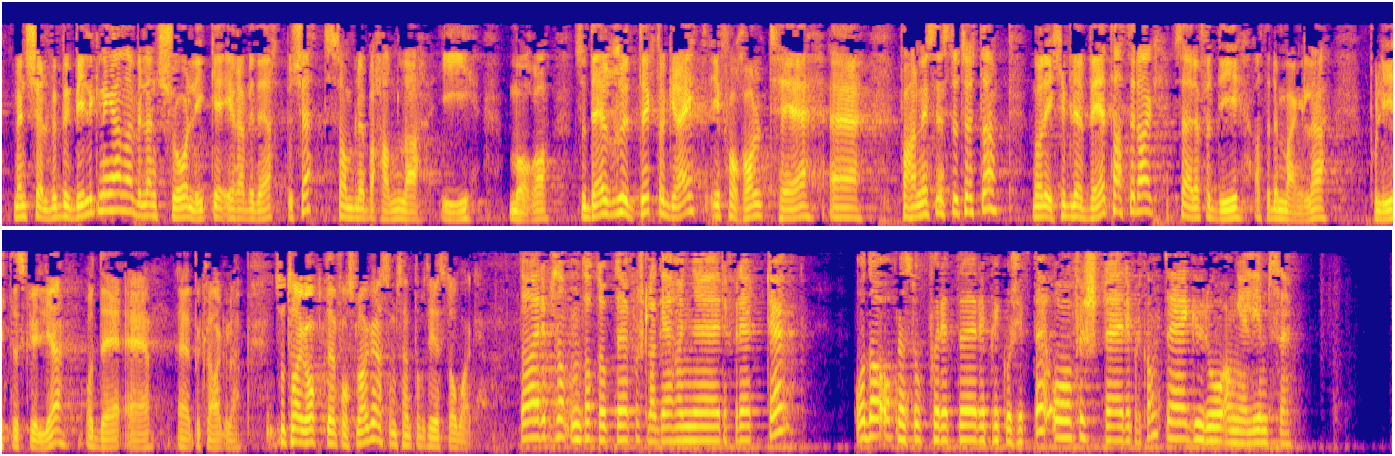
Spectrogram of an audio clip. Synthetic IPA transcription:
mɛnʃœlʋəbəʋɪlɡnɪŋɑnəʋɪlɛnʃoːlɪɡːəʔɪɾɛʋɪd̪eːʁt̪̚bʉd̪ʂɛt̪ːsɔmblɪɾbəhɑnd̪lɑɪ | mɔɾɔ | sɔd̪ɛæɾɾʉd̪ːɪkt̪ɔɡɾæɪt̪ʰɪfɔɾhɔlt̪ʰɪl | fɔɾhɑnlɪŋsɪnst̪ɪt̪ʰʉt̪ːənɔd̪ɛɪçːəblɪɾʋeːt̪ʰɑt̪ːɪd̪ɑːɡsɔæɾd̪ɛfɔd̪iːɑt̪d̪ɛmɑŋləɾ | pʰʊliːt̪ɪskʋɪljəɔd̪ɛʔæ | bəkʰlɑ̰ːɡəlɪ̰sɔt̪ʰɑːɾɛɡɔpːd̪ɛfɔʂɭɑːɡəsɔmsɛnt̪əpɑt̪iːəst̪oːbɑ̰ːɡ | d̪̥ɑhɑɾɛpɾəsnɑnnt̪ʰɑt̪ːɔp̚d̪ɛfɔʂɭɑːɡəɦɑnɾɛfəɾeːʈʰɪl | ʔɔd̪ɑʔoːpnəsd̪ʉɔpːfɔɾɛt̪ɾɛpʰlɪkːʊʂɪft̪əʔɔfœʂʈəɾɛplɪkʰɑnt̪ɛɡʉːɾʊɑŋəljɪmsə

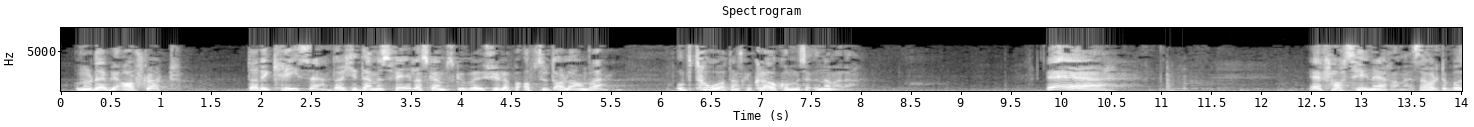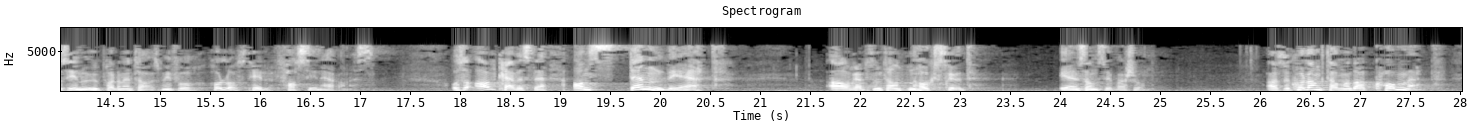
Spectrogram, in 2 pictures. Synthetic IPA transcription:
ɔnɔɖɛblɪɾɑːʋʂløːʈ | d̪̥ɑæɖ̪ɛkʰɾiːsə̰d̪ɑæɾɖɛɪçːəd̪ɛmːəsfeɪlɑskɑd̪ɛmskʉbəʃʏlːəpʰɔʔɑpsɔlʉt̪ːɑlːəɑnd̪ɾə | ɔt̪ʰɾuːɑt̪̚d̪ɛnskɑlkʰlɑːɾəɔkʰɔmːəsæɪʔʉnːɑmɛ̰d̪ɛ̰ | d̪̥ɛɛɾ | dɛæɾfɑsɪneːɾɑ̰nə̰sɛhɔlt̪ːəpɔɔsiːnuːʉːpʰɑɾɭɑmɛnt̪ʰɑ̰ːɾɪ̰skmnɪfɔɾhɔlːəɔst̪ʰɪlfɑsɪneːɾɑ̰nəs | ɔs̬ɔʔɑːʋkʰɾeːʋəsd̪ɛɑnst̪ɛnd̪ɪheːt̪ | ɑʋɾɛpɾəsn̩t̪ʰɑnt̪n̩ɦɔɡst̪ɾʉːd̪ | ɪæɪnsɔnːsɪt̪ʋɑʂṵːn | ʔɑls̬ɔkʰʊɾlɑŋt̪hɑɾmɑnd̪ɑkʰɔmːə̰t̪

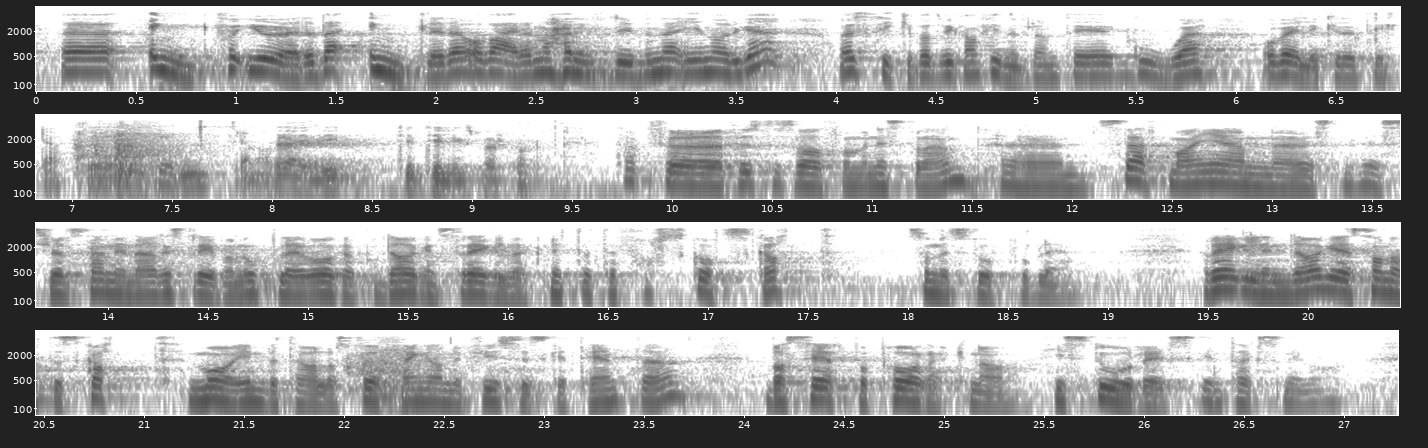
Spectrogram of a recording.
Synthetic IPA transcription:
ɛŋfɔjøːɾəd̪ɛɛŋkləɾəɔʋæːɾənæːɾɪŋsd̪ɾiːʋənəɪnɔɾɡəɔæsɪkːəɾpɔɑt̪ʋɪkɑnfɪnːəfɾɑmt̪ʰɪlɡuːəʔɔʋɛljəkʰʉnːət̪ʰɪlt̪ʰɑ̰ːkɪ̰t̪ʰiːd̪n̩fɾɛ̰mːɔ̰t̪ʰɪt̪ʰɪlːɛɡspœʂmo̰l | t̪ʰɑkːfɔɾfœst̪əsʋɑːɾfɾɔmɪnɪst̪əɾənsʋæːɾt̪mɑənʃœːlst̪ɛnd̪ɪnæːɾɪŋsd̪ɾiːʋɑɳəʊpʰleːʋəɾoːɡɑt̪d̪ɑːɡənsɾeːɡəlʋæɾkʰnʏt̪ːət̪ʰːɪlfɔskɔt̪skɑt̪ː | sɔmɛt̪st̪uːɾʈ̚pʰɾʊbleːm | ɾeːɡələnɪd̪ɑːɡəɛsɔnːɑt̪skɑt̪ːmoːɪnbət̪ʰɑːlɑsføːɾpʰɛŋːɑnɪfyːsɪskət̪ʰeːnt̪əbɑseːɾt̪̚pʰɔpʰoːɾɛknɑhɪst̪uːɾɪskɪnt̪ʰɛkt̪snɪʋoː

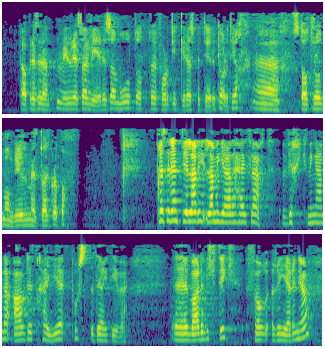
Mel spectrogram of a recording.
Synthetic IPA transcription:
jɑːpʰɾɛsɪd̪ɛnt̪n̩ʋɪlɾɛsæɾʋeːɾəsæɪmuːt̪ɑt̪fɔlkɪkːəɾɛspɛk̚t̪ʰeːɾəʈʰɑːlət̪ʰiːɑ | st̪ɑːt̪sɾoːd̪mɑŋːəʋɪlmɛlt̪ʰæɪlkʰɽɛpːɑ | pʰɾɛsɪd̪ɛnt̪lɑːmɛɡjøːʁəd̪ɛɦæɪlt̪̚kʰlɑːʁt̪ʋɪɾknɪŋɑnəʔɑʋd̪ɛt̪ʰɾɛd̪jəpʰɔst̪d̪ɪʁɛkt̪ʰiːʋə̰ | ʋɑɖɛʋɪkt̪ɪɡ | fɔʁːɛjeːɾɪŋnjøː

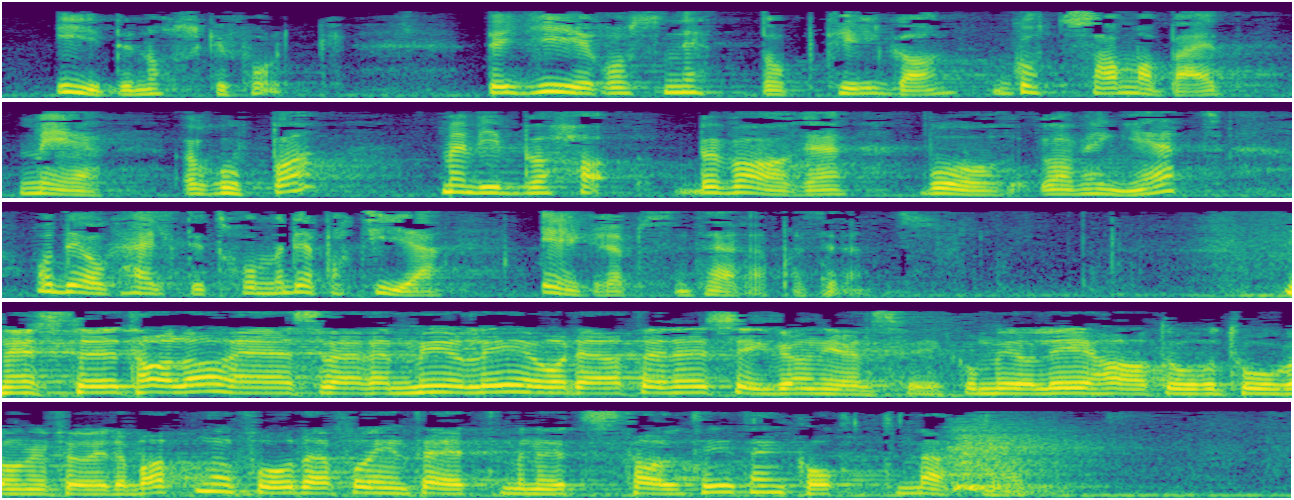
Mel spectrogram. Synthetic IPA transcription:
ɪd̪ɛnɔʁskəfɔ̰lkd̪̥ɛjiːɾɔsnɛt̪ːɔpt̪ʰɪlɡɑŋɡɔt̪ːsɑmɑʁbæɪd̪mɛʔœʉɾuːpɑ | mɛnʋɪbəʋɑːɾəʋoːɾʉɑʋhɛŋːɪheːt̪ɔd̪ɛoːɡɦæɪlt̪ɪt̪ʰʁɔmːəd̪ɛpʰɑʁt̪ʰiːə̰ɛɡɾɛpɾɛ̥snt̪ʰḛːɾə̰ɾpʰɾɛsɪd̪ɛ̰nt̪ | nɛst̪ət̪ʰɑːloːʁɛsʋæːɾəmyːlɪɔd̪ɛɑt̪əd̪ɛsʏɡɑnjɛlsʋḭːkɔmyːlɪɦɑʁt̪uːʁət̪ʰuːɡɑŋːəføːɾɪd̪ɛbɑt̪n̩ɔfoːʁd̪æɾfɔɾɪnt̪ʰəɛt̪mɪnʉt̪st̪ʰɑlt̪ʰiːt̪ʰɪæɪnkʰɔʁt̪mæʁk̪hɑ̰

